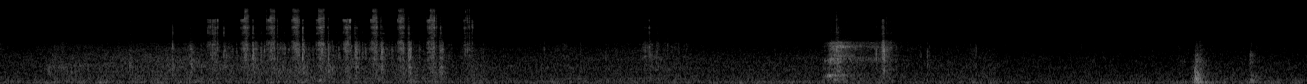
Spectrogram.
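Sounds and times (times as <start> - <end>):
socket ratchet clicking: 1.8 - 4.8.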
